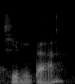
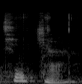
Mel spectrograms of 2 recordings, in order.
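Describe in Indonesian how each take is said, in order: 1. Konsonan di tengah adalah bunyi 't' biasa. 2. Konsonan di tengah adalah bunyi 'ch'. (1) "mengucapkan kata cinta" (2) "dengan cinca"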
